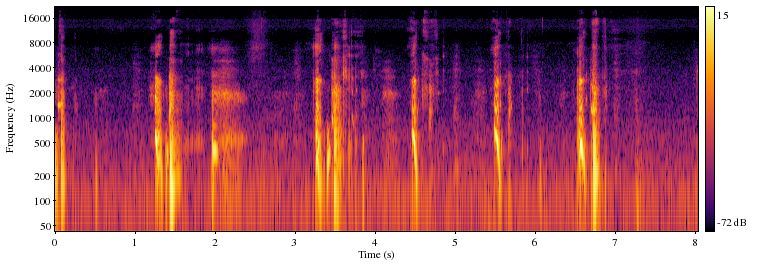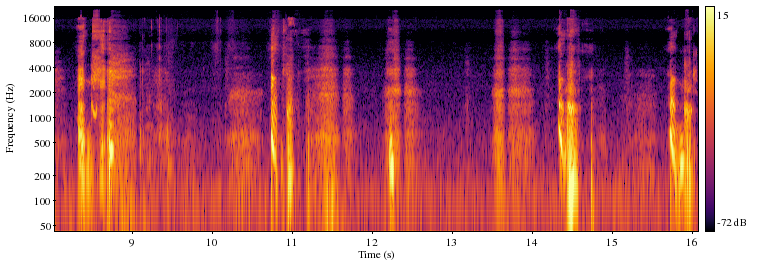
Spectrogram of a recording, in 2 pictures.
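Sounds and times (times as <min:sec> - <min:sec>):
breaths: 0:02.0 - 0:03.1, 0:04.0 - 0:04.4, 0:08.0 - 0:12.7, 0:13.5 - 0:14.2, 0:14.8 - 0:15.7
person sneezing: 0:14.3 - 0:14.6.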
